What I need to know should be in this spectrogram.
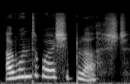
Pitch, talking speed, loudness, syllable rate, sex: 310 Hz, 230 wpm, -18 LUFS, 6.0 syllables/s, female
